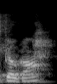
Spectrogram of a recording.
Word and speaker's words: Gauguin: So I think, like, if we're gonna say it, like, might as well say like Gauguin. So it's like the French pronunciation. – Gauguin. – I think it's Gauguin.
